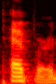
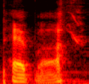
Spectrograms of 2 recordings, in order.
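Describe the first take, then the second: First: The final r is pronounced clearly. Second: The final r is dropped, ending in ah. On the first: The speaker calls it right. "it's Pepper" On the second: The speaker calls it wrong. "not Peppa"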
